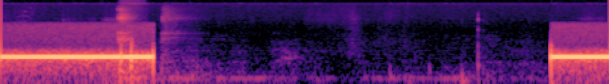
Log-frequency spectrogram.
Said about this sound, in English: Let me know when you hit call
